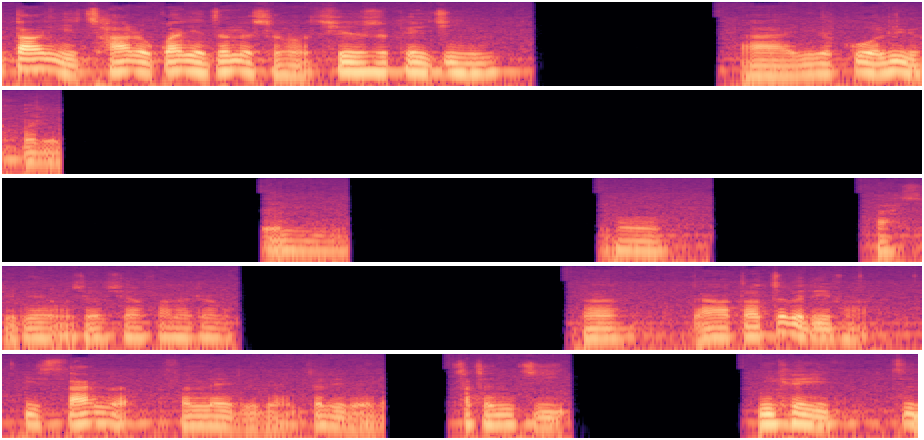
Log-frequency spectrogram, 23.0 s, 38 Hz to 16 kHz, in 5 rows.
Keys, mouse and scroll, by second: 2.6-4.5 drag, 15.3-17.2 drag, 17.7-19.9 drag, 21.0-22.8 drag.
